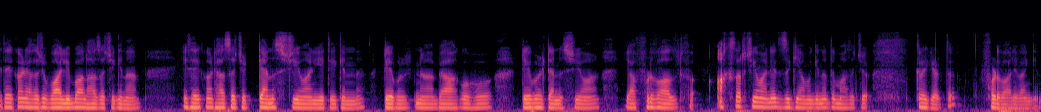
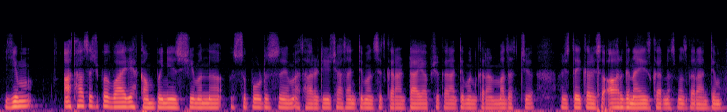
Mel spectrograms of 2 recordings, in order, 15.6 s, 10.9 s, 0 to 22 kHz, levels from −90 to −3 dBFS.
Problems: none marked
